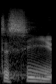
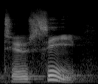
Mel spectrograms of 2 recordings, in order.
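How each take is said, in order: First: It is said quickly at normal speed. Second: It is said slowly and carefully. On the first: "speed normalnya" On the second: "kalau misalnya dibaca pelan atau melambat"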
